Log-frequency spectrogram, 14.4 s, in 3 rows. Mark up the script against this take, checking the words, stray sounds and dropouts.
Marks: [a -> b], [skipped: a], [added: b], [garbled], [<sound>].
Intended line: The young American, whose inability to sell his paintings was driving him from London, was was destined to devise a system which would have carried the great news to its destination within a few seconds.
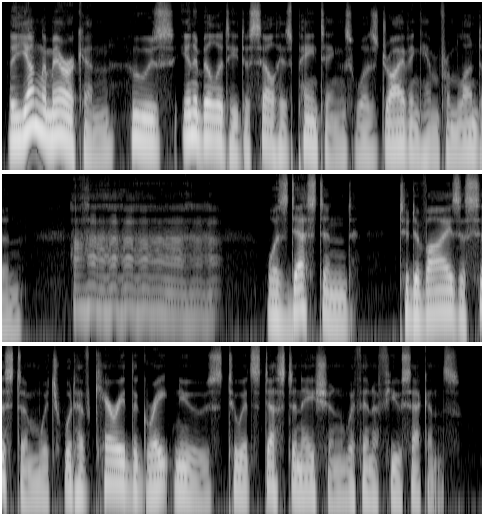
The young American, whose inability to sell his paintings was driving him from London, [laugh] was [skipped: was] destined to devise a system which would have carried the great news to its destination within a few seconds.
